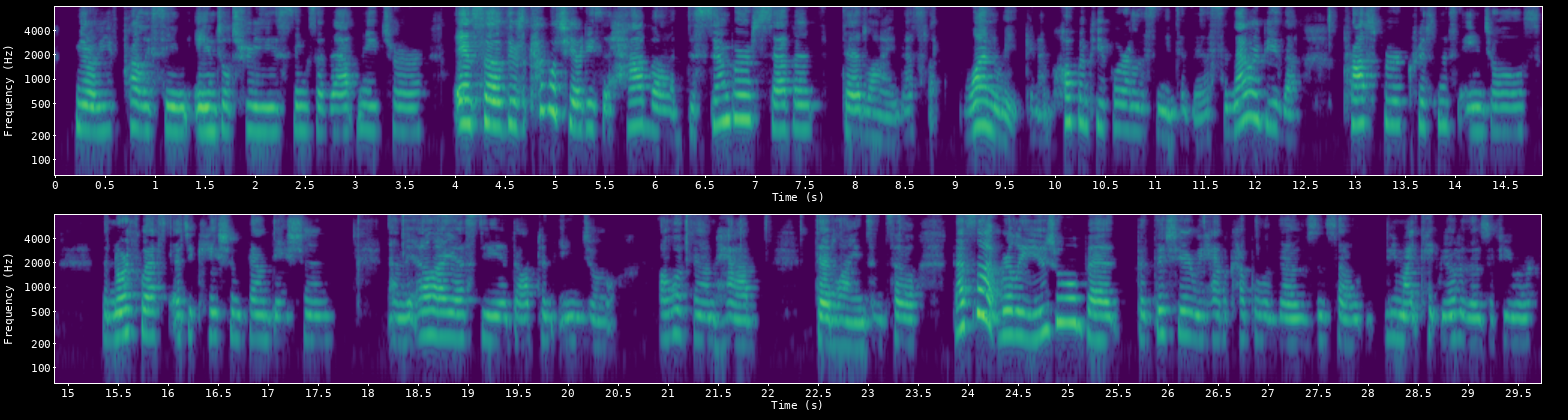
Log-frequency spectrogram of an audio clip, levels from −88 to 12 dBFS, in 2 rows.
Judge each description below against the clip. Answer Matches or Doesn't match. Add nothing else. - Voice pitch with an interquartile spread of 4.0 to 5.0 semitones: Doesn't match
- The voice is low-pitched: Doesn't match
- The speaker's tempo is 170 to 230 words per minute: Matches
